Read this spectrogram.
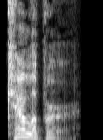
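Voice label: "caliper", British English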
